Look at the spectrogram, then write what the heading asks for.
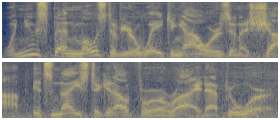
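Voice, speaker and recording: A man's voice: mid-range voice, sing-song, moderate pace, background noise, natural voice. A man delivering scripted TV-style narration for a video game.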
